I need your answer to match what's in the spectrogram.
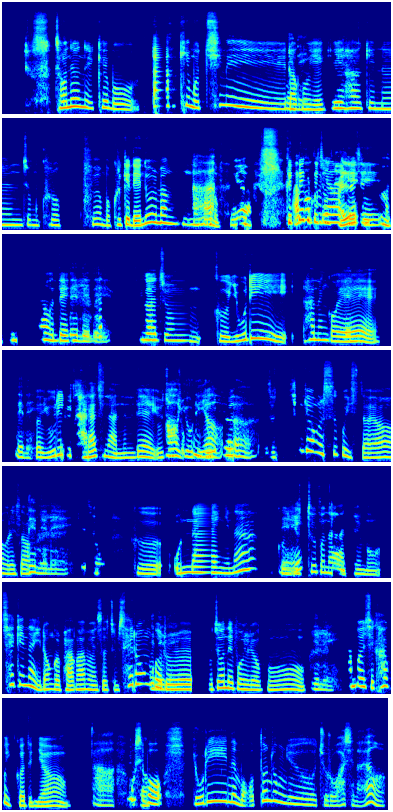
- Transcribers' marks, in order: tapping; laughing while speaking: "아"; other background noise
- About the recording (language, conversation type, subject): Korean, unstructured, 스트레스를 해소하는 데 가장 도움이 되는 취미는 무엇인가요?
